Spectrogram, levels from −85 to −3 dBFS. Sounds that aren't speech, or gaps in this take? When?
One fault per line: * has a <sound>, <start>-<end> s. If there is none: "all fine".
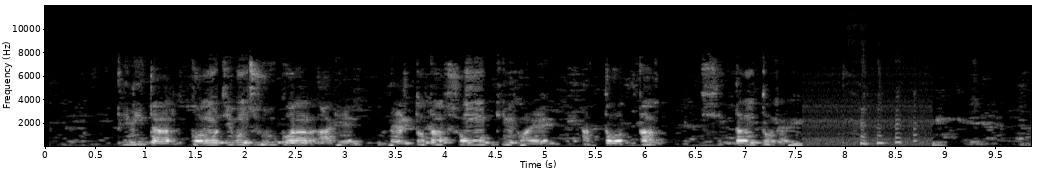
* has a laugh, 8.0-8.8 s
